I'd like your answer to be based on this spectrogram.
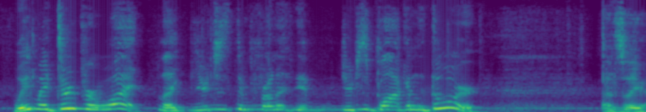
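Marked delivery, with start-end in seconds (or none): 0.1-3.6 much higher, disbelieving retort; incredulous. Retold or imitated. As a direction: act baffled she'd say that. Retells his indignant reply.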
